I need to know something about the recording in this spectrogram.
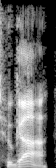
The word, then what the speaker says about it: hygge: The Danish concept of hygge, pronounced "hoo-ga", has entered global consciousness in recent years.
